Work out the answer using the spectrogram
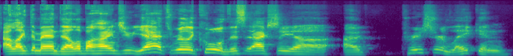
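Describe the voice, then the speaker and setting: A man with a slightly high voice and a fairly quick pace casually hosts a livestream from a wide room at home. He stays close to his desk mic, reading viewer comments while he rambles and laughs often in a laid-back way.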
